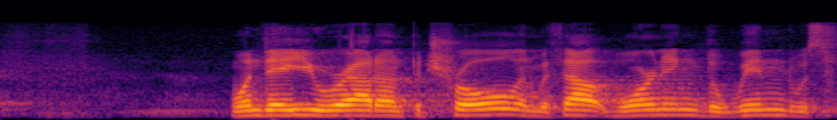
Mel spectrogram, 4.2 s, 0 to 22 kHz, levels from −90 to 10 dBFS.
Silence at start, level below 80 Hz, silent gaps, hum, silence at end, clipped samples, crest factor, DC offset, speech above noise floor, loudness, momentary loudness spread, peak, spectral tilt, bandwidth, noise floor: 1.15 s; -74 dBFS; none; none; 0 s; under 0.1%; 14 dB; under 0.1%; 36 dB; -13 LUFS; 9 LU; 0 dBFS; -6.5 dB/octave; 9.6 kHz; -49 dBFS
